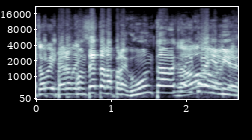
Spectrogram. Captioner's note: speaking In Foreign Language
